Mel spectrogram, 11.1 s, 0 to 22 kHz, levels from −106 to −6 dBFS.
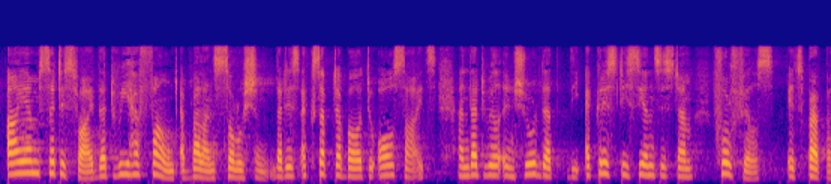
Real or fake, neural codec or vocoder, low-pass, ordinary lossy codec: real; none; none; none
